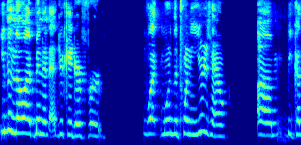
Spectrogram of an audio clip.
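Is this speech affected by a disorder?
Yes: cerebral palsy; spastic.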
